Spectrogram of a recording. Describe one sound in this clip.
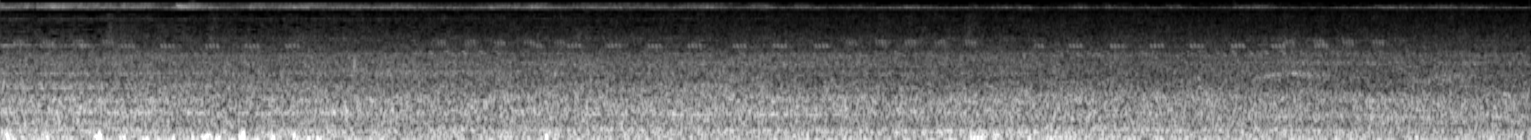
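Wind blows across open ground outdoors.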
